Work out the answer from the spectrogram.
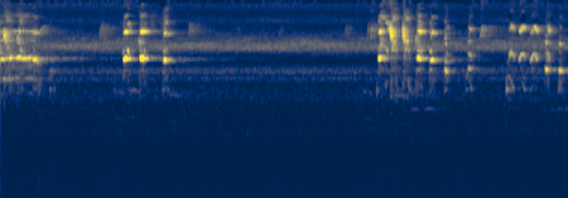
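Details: Two adult bald eagles, a female and a young adult male, fly up to the nest tree at dusk in October; short bursts of rapid, high staccato chittering notes separated by pauses, with steady insect trilling behind.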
